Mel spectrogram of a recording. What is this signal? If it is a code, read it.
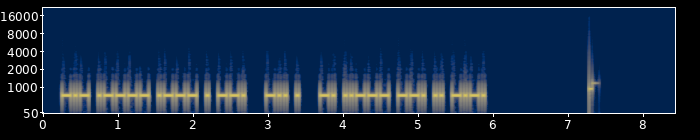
Morse code, heard as a keyed tone, about 30 wpm, 690 Hz. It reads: K1JEG DE N2GIC
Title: USA Callsign DE Callsign 30wpm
